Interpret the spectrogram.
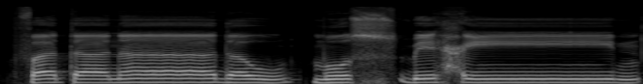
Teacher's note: صاد کو موٹا پڑھیں گے، صاد حروف مستعلیہ میں سے ہے، مصبحین، یہاں پر مد عارض وقفی ہے۔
